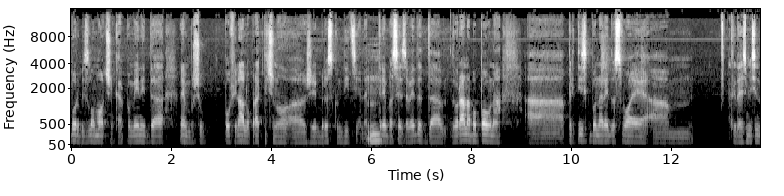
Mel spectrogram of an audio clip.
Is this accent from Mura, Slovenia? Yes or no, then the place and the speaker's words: no; Velenje, Savinja, Slovenia; sploh kar se tiče mojega domačega mesta Velenja, no, pa tudi ostale Slovenije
